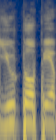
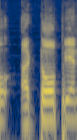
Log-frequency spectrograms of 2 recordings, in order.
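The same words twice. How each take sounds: First: यूटोपिया started with a clear 'you' sound; यूटोपिया said as 'you-topia' with a y-glide; correct reading. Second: अटोपिया started with a short 'uh', no y-glide; अटोपिया said as 'uh-topia'; wrong reading. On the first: Teacher gives students the right form: यूटोपिया starting on 'you'. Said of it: "यूटोपिया पढ़ते हैं". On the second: Teacher shows students the wrong way: अटोपिया with a plain 'a' start. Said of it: "इसको अटोपिया नहीं". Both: Shown as a demonstration.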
